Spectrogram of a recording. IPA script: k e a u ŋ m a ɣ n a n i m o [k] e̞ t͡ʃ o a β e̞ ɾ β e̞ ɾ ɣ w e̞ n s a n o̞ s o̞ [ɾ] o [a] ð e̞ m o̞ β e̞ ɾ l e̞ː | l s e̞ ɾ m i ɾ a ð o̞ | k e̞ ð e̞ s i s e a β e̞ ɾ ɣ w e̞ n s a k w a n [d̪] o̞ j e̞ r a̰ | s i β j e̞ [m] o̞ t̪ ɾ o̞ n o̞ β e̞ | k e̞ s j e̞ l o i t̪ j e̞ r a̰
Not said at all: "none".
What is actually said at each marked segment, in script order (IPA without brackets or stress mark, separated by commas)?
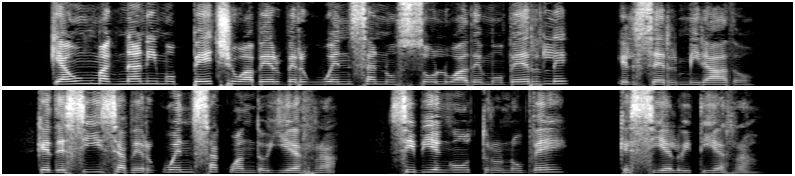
p, l, a, d̪, ŋ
